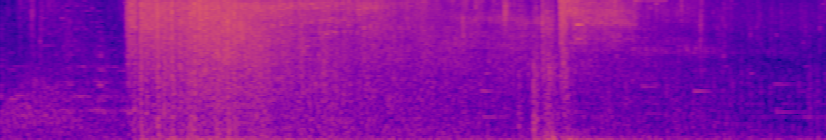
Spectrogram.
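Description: An explosion booms and flames roar.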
